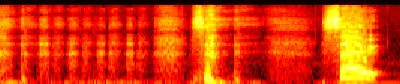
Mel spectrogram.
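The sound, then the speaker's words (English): Heavy panting from a person whose lungs are irreversibly scarred: a run of quick, rhythmic breaths, then a couple of harsher bursts, ending in a loud, strained voiced gasp. “yeah, I sometimes feel like I don't see sometimes further than the panting, because the panting in my lungs is because of the scarring in my lungs.”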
